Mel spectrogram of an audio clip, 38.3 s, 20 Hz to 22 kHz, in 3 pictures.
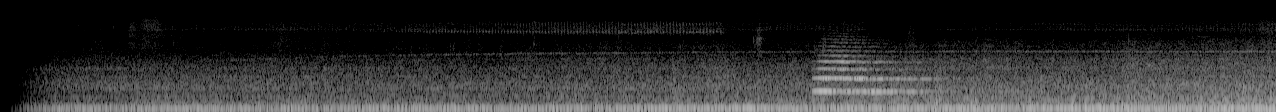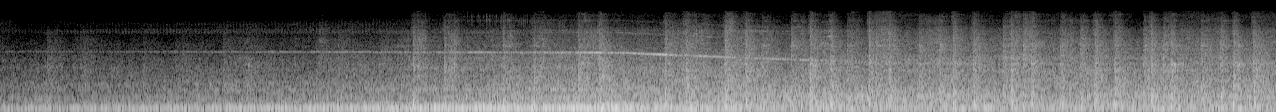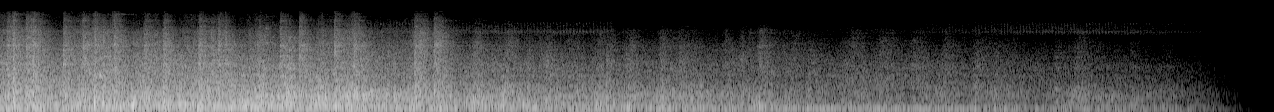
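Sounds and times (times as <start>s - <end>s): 
coal train: 0.2s - 37.7s.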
